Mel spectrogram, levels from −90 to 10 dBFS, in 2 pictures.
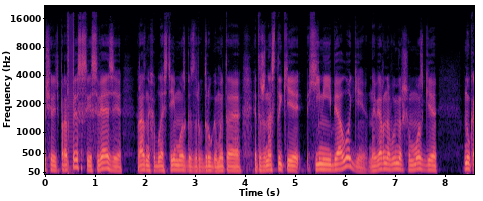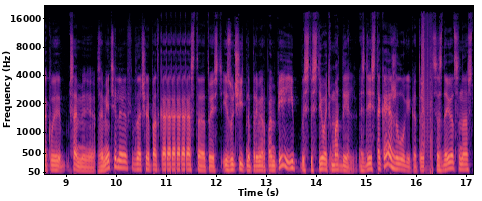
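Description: Speech with intermittent contact at 0.45–0.58 s, just before "и связи разных областей", and at 16.11–16.33 s: crackly dropouts of about 89 ms and 133 ms, where a loose connection opens, leaving hiss rather than a stutter. Repeated frames at 0.72, 3.79, 10.99–11.47 (after "сами заметили в начале") and 13.90–14.06 s replay 32–160 ms blocks, consistent with 32 ms codec frames, so the audio stutters and lengthens rather than dropping out.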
